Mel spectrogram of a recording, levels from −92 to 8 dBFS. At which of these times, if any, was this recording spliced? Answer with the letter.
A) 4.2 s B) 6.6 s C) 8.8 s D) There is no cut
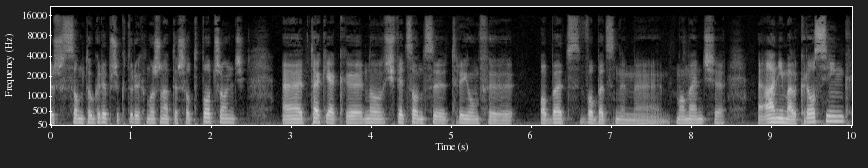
D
